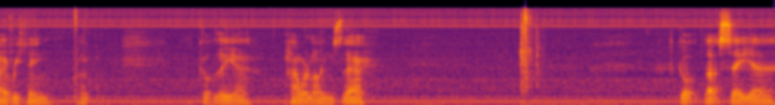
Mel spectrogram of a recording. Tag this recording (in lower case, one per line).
speech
